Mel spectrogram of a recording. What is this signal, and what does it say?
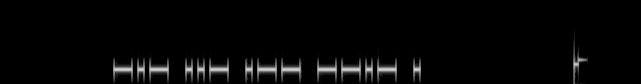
Morse code, heard as a keyed tone, about 20 wpm, 700 Hz. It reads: KUWQE
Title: Code Groups - 5 Letters - 20wpm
